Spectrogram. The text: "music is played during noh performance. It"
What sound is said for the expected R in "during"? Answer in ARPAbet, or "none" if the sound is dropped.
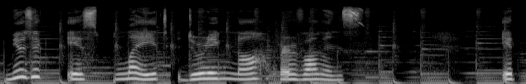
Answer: R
